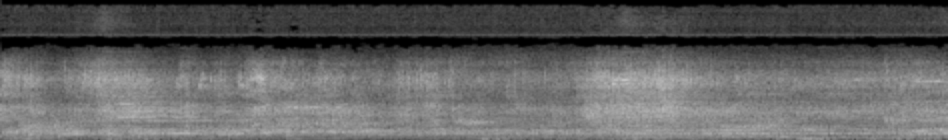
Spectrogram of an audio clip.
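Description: Blood and flesh spatter wetly.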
